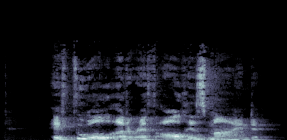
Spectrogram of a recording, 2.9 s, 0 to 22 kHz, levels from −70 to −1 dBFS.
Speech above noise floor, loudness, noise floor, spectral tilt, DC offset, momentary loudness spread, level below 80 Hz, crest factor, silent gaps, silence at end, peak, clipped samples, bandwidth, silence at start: 41 dB; -17 LUFS; -59 dBFS; -3.5 dB/octave; under 0.1%; 7 LU; -54 dBFS; 16 dB; none; 0.2 s; -2 dBFS; under 0.1%; 15.5 kHz; 0.55 s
